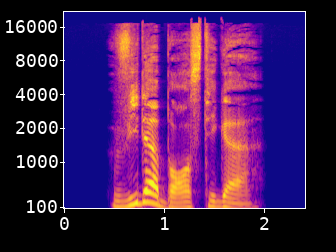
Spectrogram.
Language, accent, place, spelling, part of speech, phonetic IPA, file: German, Germany, Berlin, widerborstiger, adjective, [ˈviːdɐˌbɔʁstɪɡɐ], De-widerborstiger.ogg
- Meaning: 1. comparative degree of widerborstig 2. inflection of widerborstig: strong/mixed nominative masculine singular 3. inflection of widerborstig: strong genitive/dative feminine singular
